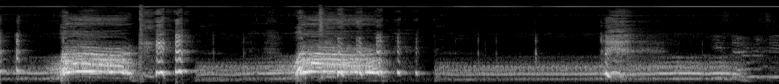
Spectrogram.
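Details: Dog indoors, frightened of its own reflection in a closet door, howling and barking at it; long wavering howls alternating with harsh barking bursts about every three seconds, in a small room.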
